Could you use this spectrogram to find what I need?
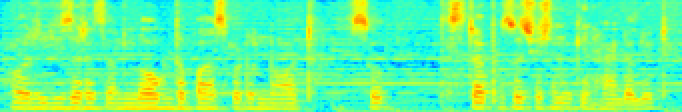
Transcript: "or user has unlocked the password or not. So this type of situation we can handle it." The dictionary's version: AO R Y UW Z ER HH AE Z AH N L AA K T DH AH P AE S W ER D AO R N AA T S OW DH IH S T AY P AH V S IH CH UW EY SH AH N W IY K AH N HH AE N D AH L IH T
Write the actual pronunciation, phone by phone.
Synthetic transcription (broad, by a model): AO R Y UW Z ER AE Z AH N L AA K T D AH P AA S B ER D AO R N AA T S OW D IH S T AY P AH S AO S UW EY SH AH N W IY K AH N HH AE N D AH L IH T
